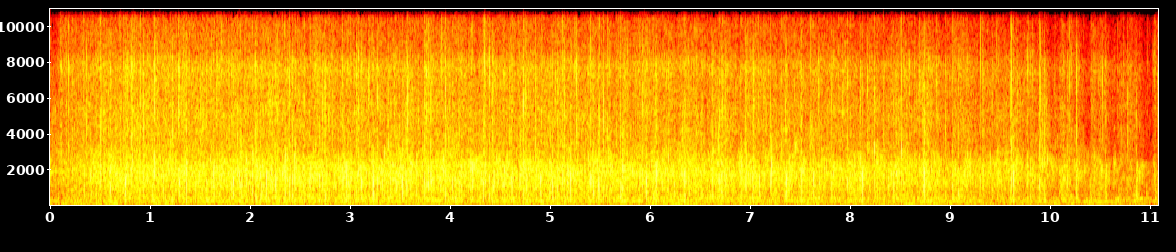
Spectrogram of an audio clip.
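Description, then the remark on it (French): A crowd applauds steadily for about eleven seconds at a town speech with the municipal council, thanking health professionals, many hands clapping in a dense, crackling wash that stays loud throughout and fades only slightly at the end. “nous souhaitons, avec les membres du conseil municipal, avec l'ensemble de la population, chers Péroliens, chères Péroliennes, remercier les professionnels de la santé qui ont pris soin de nous et je propose que nous nous applaudissions.”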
